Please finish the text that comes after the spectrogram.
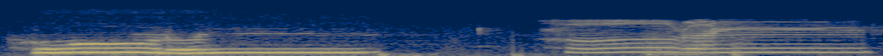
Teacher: tanween should have the nasal sound, the gunna sound in your nose for 2 seconds at the end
